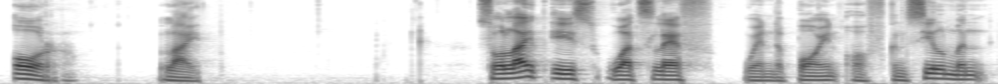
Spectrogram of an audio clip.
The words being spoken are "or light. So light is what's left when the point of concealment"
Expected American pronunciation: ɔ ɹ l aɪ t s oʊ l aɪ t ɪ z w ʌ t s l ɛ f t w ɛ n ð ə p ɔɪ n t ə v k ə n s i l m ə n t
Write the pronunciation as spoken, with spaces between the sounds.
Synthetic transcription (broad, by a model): ɔ ɹ l aɪ t s oʊ l aɪ t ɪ s w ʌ t s l ɛ f t w ɛ n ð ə p ɔɪ n t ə f k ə n s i l m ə n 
